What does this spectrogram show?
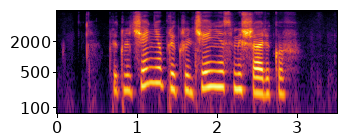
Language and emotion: Russian, neutral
